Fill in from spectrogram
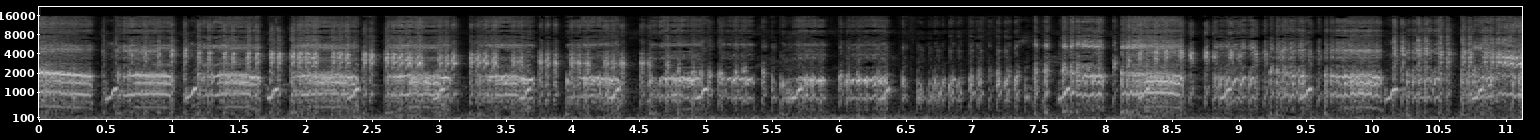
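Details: Trapping lure of a white-breasted waterhen calling to wild birds: a long, steady series of loud, nasal, upward-hooked notes, about one and a half per second, with harsh harmonics and a few clicking breaks.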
